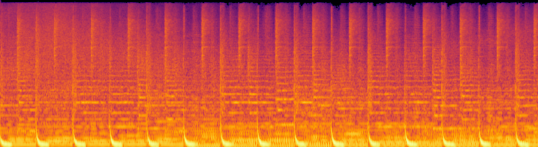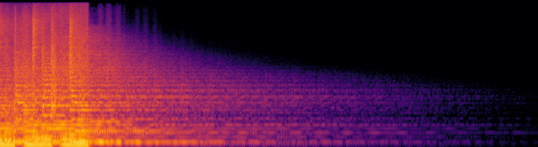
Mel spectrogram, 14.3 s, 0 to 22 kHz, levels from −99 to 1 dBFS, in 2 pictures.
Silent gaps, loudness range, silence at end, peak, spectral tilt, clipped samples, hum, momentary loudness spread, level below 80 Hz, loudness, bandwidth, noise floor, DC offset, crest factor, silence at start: none; 8 LU; 5.05 s; 0 dBFS; -4.5 dB/octave; under 0.1%; none; 4 LU; -14 dBFS; -11 LUFS; over 20 kHz; -83 dBFS; under 0.1%; 10 dB; 0 s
